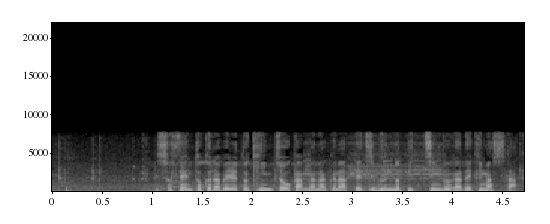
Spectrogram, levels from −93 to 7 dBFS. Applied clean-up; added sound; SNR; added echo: none; Screech; 19 dB; none.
